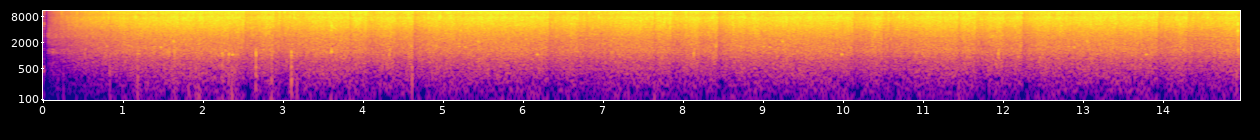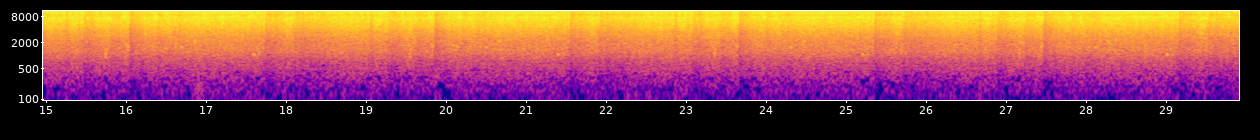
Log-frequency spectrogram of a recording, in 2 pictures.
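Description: Steady rain: an even hiss of falling rain that swells up over about the first second, then holds level.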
